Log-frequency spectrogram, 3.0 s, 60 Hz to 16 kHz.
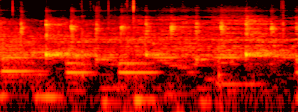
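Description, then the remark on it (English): A 60-second countdown timer for a word game ticks steadily at a brisk, even pace, about four clicks per second, over a low sustained musical drone with no one speaking. “60 seconds on the clock.”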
